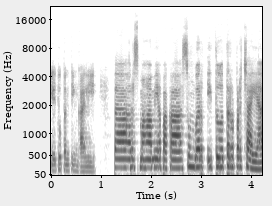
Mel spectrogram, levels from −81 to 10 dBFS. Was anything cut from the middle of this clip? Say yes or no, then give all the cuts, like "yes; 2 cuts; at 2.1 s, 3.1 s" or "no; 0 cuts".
yes; 1 cut; at 1.2 s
